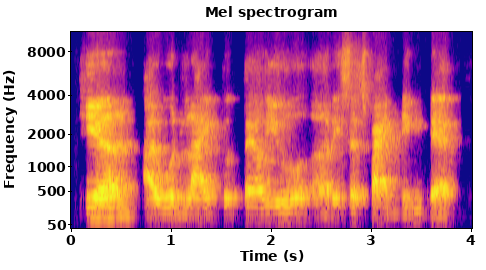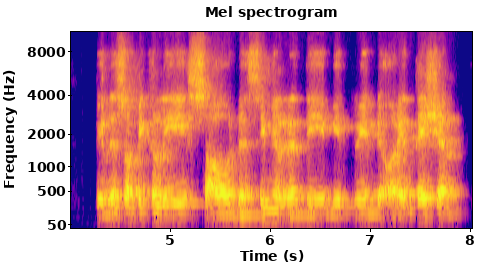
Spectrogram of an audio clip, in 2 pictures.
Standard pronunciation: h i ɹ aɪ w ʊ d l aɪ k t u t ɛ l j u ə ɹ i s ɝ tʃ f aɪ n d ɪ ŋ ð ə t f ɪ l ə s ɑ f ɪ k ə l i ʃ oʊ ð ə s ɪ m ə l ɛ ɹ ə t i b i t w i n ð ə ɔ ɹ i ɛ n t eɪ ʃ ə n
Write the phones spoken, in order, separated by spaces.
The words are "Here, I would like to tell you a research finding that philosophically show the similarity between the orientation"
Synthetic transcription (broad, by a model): h i ɹ aɪ w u d l aɪ k t u t ɛ l j u ə ɹ i s ɝ tʃ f aɪ n d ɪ ŋ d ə t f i l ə s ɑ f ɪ k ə l i s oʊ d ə s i m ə l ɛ ɹ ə t i b i t w i n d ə ɔ ɹ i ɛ n t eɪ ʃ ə n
